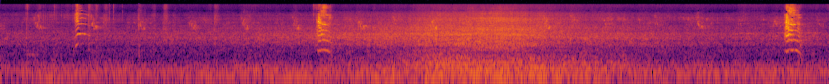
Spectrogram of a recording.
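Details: A thirteen-lined ground squirrel (Ictidomys tridecemlineatus) calls, giving three sharp, high, downward-sliding chirps spaced several seconds apart.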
